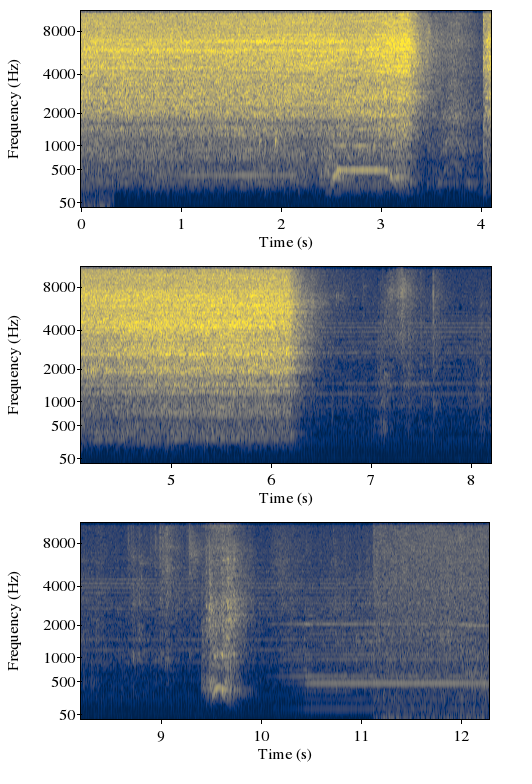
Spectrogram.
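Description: Steady hiss as a rotary scalpel feeder pours fine powder into a plastic cup. It breaks off briefly about three seconds in, resumes, and fades out about six seconds in. A faint hum with a thin tone comes in near the end.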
